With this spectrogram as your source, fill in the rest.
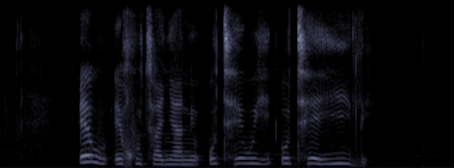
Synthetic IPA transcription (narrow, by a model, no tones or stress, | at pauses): eʊʔek͡xʰut͡sʰwaɲanɪʊʊtʰehiːle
